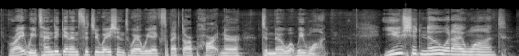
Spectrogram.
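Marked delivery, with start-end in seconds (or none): 5.7-7.6 put-on voice, slightly raised and higher-pitched. Speaker acts out what we expect a partner to know: voice raised a little. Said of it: "I did raise my voice a little to say that".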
